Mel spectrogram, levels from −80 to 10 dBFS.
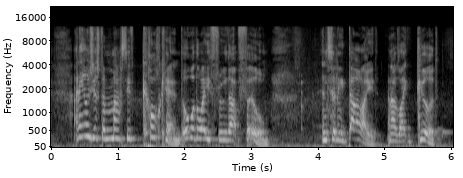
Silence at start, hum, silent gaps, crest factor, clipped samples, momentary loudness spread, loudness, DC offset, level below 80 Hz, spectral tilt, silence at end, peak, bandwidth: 0 s; none; none; 14 dB; under 0.1%; 9 LU; -21 LUFS; under 0.1%; -38 dBFS; -4 dB/octave; 0 s; -8 dBFS; 12.5 kHz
